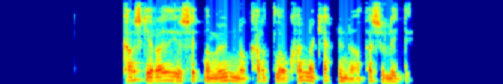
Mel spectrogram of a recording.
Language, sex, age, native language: Icelandic, male, 30-39, Icelandic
